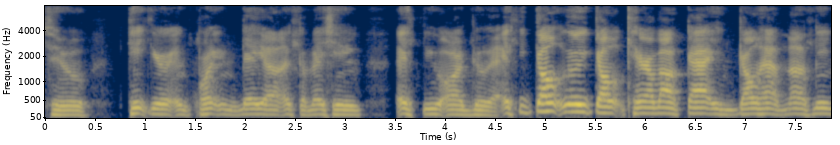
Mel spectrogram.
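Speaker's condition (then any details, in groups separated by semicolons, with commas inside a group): Cerebral palsy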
